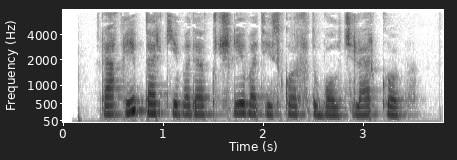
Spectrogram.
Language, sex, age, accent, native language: Uzbek, female, 19-29, Navoiy, Uzbek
